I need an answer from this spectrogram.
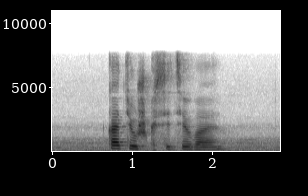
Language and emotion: Russian, neutral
